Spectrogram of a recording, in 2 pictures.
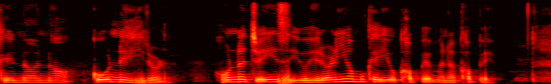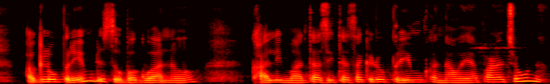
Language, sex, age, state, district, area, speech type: Sindhi, female, 30-45, Gujarat, Junagadh, urban, spontaneous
